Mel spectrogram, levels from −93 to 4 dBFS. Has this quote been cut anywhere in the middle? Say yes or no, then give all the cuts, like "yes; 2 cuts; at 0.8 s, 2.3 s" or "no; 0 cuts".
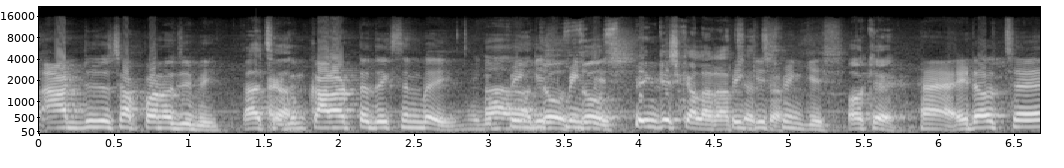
no; 0 cuts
